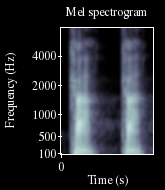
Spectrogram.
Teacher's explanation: just have to pronounce it like a normal initial K sound we have to make the vowel aa which is not a vowel in many varieties of English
